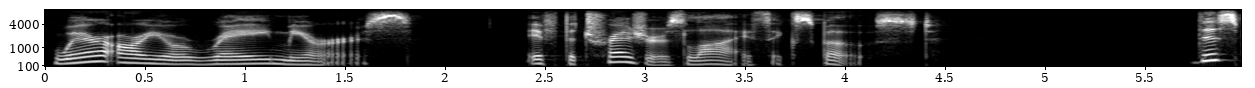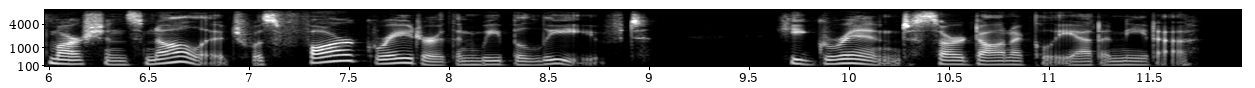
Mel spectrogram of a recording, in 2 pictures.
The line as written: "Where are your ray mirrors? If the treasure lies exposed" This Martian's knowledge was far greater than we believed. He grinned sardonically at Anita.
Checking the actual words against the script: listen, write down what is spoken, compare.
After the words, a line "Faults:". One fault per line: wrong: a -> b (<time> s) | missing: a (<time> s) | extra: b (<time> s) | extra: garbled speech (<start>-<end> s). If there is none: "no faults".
"Where are your ray mirrors? If the treasures lies exposed" This Martian's knowledge was far greater than we believed. He grinned sardonically at Anita.
Faults:
wrong: treasure -> treasures (2.6 s)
